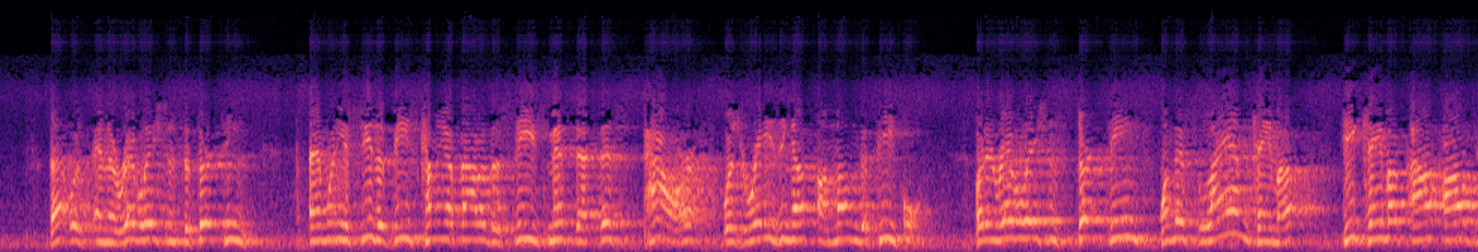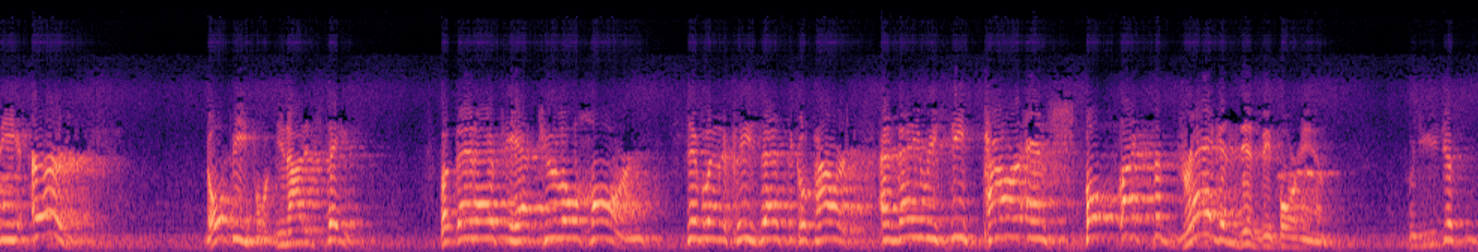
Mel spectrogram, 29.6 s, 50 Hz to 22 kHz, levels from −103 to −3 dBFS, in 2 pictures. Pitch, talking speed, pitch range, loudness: 250 Hz, 155 wpm, 235-265 Hz, -24 LUFS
